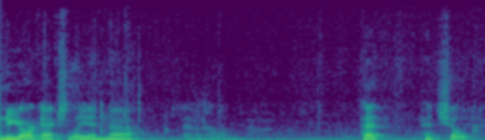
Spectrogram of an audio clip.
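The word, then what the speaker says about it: Patchogue: And then shortly after that there was a Masonic killing in America in in New York actually in uh Pat Pchoke. How do you pronounce that? Patchock.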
